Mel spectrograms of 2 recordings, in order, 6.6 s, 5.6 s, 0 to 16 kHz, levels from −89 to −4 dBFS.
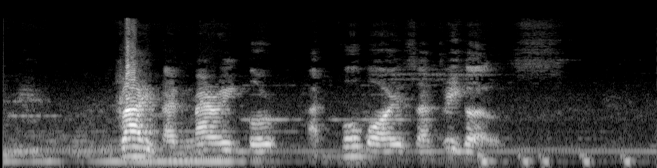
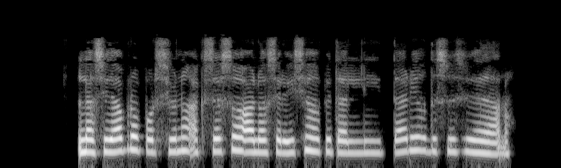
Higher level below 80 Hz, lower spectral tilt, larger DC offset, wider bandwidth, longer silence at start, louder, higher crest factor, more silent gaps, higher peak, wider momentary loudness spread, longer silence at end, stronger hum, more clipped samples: first, -48 dBFS vs -64 dBFS; about the same, -5.5 dB/octave vs -5 dB/octave; neither; first, 11.5 kHz vs 7.8 kHz; second, 0.05 s vs 0.8 s; about the same, -18 LUFS vs -18 LUFS; about the same, 20 dB vs 16 dB; second, none vs 3.87-3.94 s; about the same, 0 dBFS vs -2 dBFS; first, 26 LU vs 8 LU; second, 0.25 s vs 0.5 s; neither; neither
